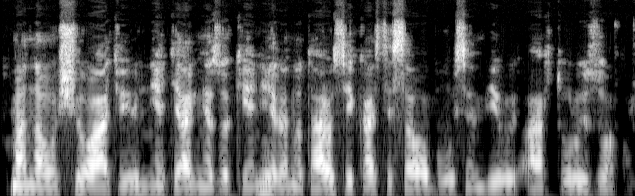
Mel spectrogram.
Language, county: Lithuanian, Kaunas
